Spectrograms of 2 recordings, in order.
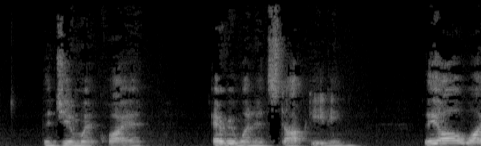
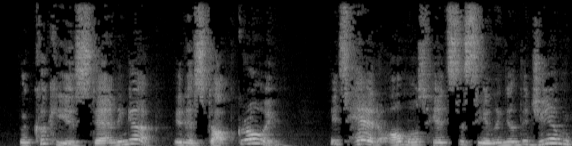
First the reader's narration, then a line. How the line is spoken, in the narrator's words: cried out Matt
